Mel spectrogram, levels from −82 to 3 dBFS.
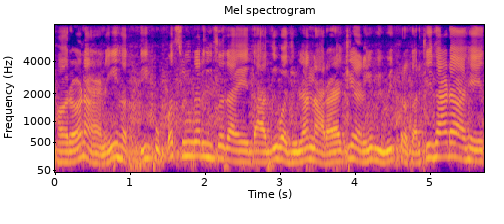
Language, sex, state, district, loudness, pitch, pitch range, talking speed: Marathi, female, Maharashtra, Solapur, -13 LUFS, 190 Hz, 165-235 Hz, 145 wpm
